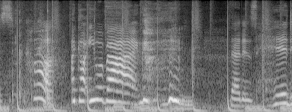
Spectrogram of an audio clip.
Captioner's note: laughs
